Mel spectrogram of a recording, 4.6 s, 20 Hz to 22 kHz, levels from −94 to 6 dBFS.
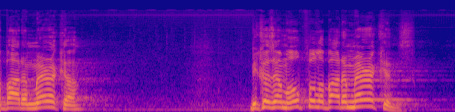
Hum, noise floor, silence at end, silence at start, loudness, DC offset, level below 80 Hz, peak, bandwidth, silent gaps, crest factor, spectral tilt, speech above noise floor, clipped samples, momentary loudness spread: none; -58 dBFS; 0.45 s; 0 s; -25 LUFS; under 0.1%; -70 dBFS; -12 dBFS; 15.5 kHz; none; 14 dB; -6 dB/octave; 33 dB; under 0.1%; 10 LU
